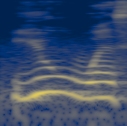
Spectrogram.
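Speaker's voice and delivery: یو وس with lips rounded on each vowel. Shown as a demonstration. Teacher shows the lip rounding in یو وس. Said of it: "ہونٹوں کو گولنگ".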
